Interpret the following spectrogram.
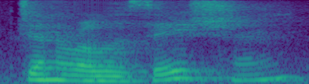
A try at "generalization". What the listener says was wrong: There's a timing issue there. Instead of generalization, which is too slow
